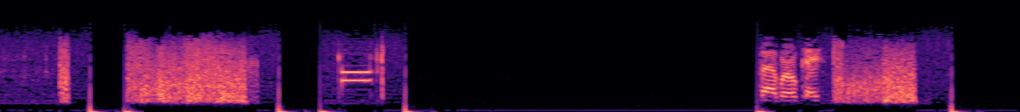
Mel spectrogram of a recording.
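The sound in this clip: DTMF telephone tones sent over an amateur radio link: several noisy, band-limited transmission bursts carrying dial tones, then a long stretch of silence before another burst.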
